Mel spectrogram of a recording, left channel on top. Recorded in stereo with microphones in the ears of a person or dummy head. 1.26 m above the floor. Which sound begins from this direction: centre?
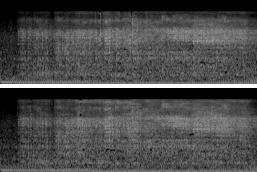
Tearing paper, at 0.2 s.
